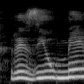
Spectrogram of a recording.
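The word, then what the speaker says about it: résumé: Clear कर दूं कि इसका प्रोनाउंसिएशन हमेशा रिज्यूमे होता है, रिज्यूम नहीं। रिज्यूम दो एक वर्ड है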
